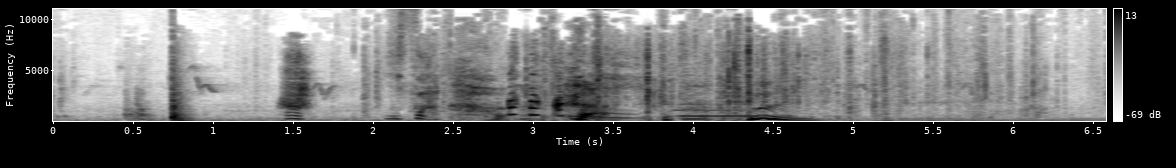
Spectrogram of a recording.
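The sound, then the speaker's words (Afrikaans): A drawer scrapes open, followed by a few seconds of clattering and rustling as things inside are rummaged through in search of an invitation, with short vocal grunts and murmurs mixed in. “Ek het dit hier in die laai geberg.”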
